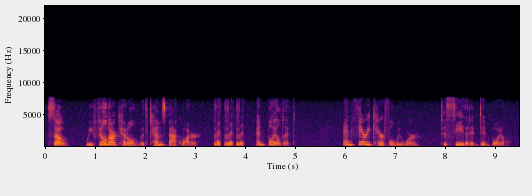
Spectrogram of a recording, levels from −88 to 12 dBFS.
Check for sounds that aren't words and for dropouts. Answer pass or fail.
fail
